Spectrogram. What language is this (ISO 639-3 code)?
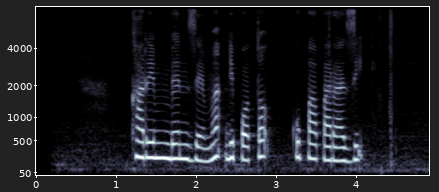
sun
